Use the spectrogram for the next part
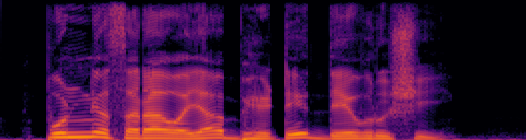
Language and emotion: Marathi, neutral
